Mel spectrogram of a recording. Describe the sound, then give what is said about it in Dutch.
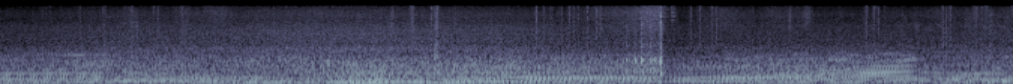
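A Toyota GR Yaris engine revs hard and accelerates, its pitch climbing and dropping through gear changes, with a short break in the tone midway before it pulls again. Loud and steady, no talking. “ja, de GR Yaris is dan ook wel echt een auto waarin je lekker aan de bak kunt.”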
